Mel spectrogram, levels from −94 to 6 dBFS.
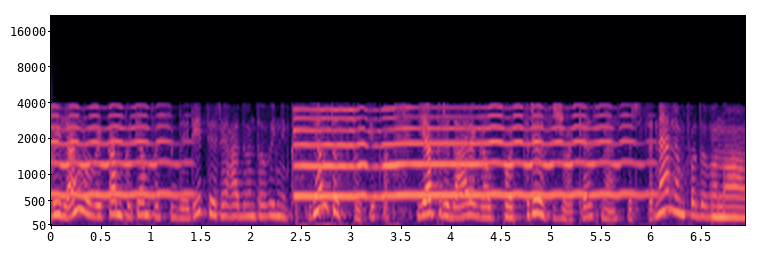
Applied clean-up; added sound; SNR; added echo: none; Wind instrument, woodwind instrument; -2 dB; none.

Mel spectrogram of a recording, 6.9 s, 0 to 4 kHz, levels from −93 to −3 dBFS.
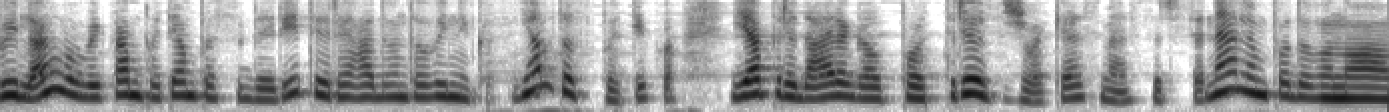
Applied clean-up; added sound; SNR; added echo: neural mask model DeepFilterNet 3.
